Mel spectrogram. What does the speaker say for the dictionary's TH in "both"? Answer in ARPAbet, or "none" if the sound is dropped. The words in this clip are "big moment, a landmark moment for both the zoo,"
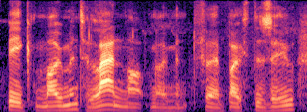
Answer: TH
